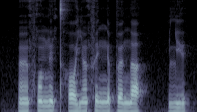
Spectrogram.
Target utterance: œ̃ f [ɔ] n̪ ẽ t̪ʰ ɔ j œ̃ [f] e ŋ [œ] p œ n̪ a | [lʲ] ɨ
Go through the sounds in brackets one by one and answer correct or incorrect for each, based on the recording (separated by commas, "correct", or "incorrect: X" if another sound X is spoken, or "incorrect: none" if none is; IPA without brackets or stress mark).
incorrect: ɔ̃, correct, incorrect: ɛ, correct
